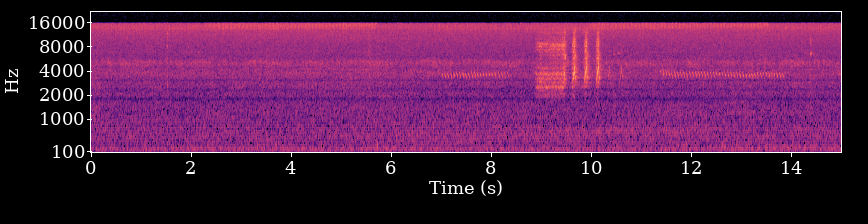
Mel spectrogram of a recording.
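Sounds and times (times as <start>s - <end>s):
steady low hum: 0.0s - 15.0s
magpie harsh raspy calls: 8.9s - 10.3s.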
